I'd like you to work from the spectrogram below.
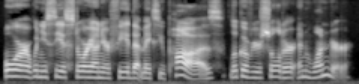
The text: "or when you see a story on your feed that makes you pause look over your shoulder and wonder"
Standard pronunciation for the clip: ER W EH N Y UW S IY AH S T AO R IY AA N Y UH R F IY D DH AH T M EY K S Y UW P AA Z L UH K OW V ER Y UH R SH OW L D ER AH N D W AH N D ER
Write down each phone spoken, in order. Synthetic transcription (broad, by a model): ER W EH N Y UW S IY AH S T AO R IY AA N Y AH R F IY D DH AH T M EY K S Y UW P AA Z L UH K OW V ER Y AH R SH OW L D ER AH N W AH N D ER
